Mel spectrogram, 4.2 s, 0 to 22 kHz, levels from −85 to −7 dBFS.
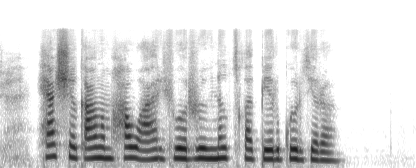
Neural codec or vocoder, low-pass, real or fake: codec, 16 kHz in and 24 kHz out, 0.8 kbps, FocalCodec, streaming, 65536 codes; 10.8 kHz; fake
